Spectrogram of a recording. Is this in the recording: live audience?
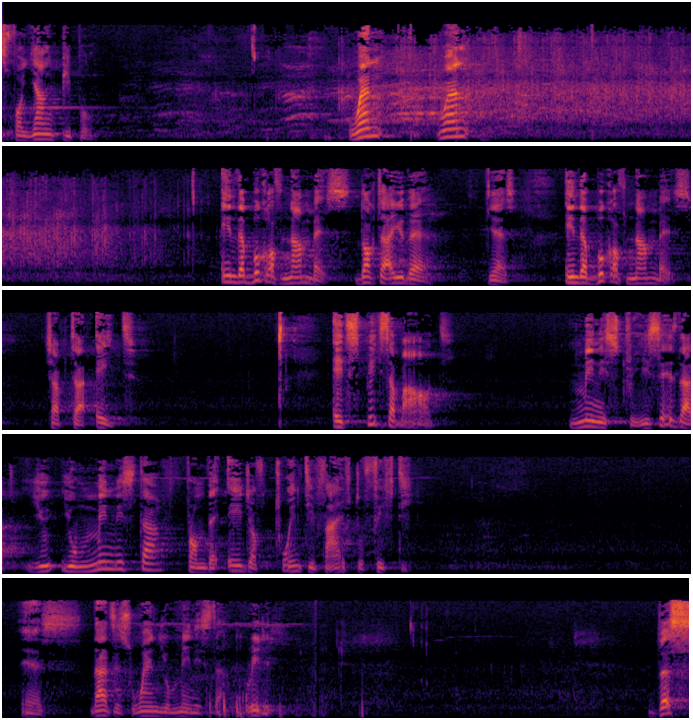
yes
